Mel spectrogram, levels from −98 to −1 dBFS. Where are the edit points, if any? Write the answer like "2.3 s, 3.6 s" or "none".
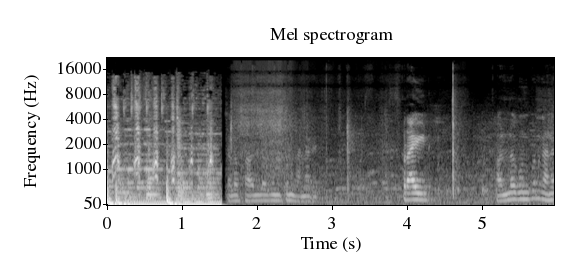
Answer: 1.6 s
